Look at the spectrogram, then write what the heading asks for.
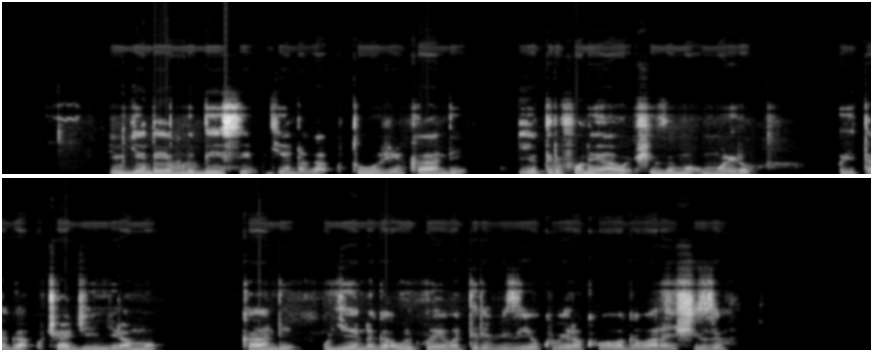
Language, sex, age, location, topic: Kinyarwanda, male, 25-35, Musanze, government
